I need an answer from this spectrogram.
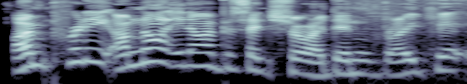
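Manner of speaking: ordinary talk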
